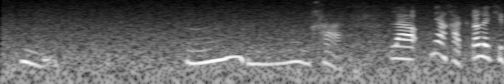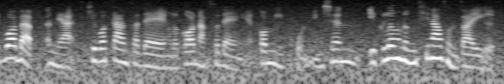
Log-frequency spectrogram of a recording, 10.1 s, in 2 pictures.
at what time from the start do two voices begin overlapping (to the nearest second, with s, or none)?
none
